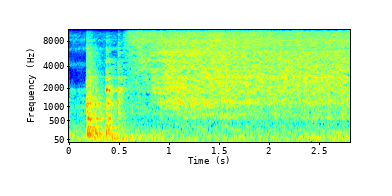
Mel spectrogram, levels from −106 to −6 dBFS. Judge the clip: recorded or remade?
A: recorded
